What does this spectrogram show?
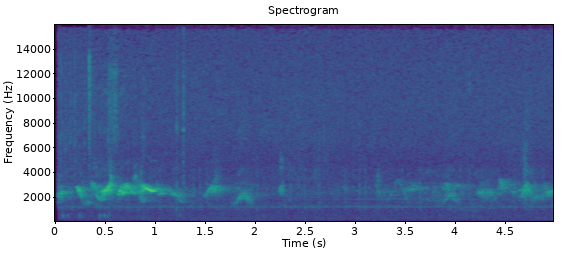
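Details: Red-billed leiothrix singing around bathing in Nagasaki Prefecture, Japan, on 22 April 2019: warbled, wavering phrases of fluty notes with soft steady background hum.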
